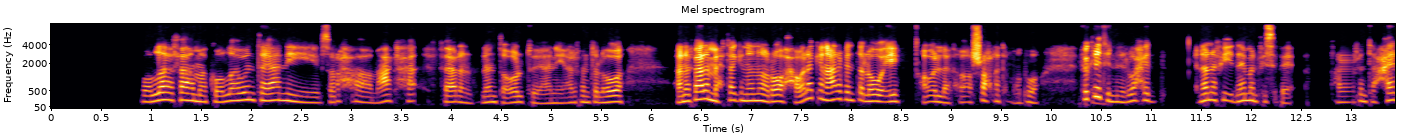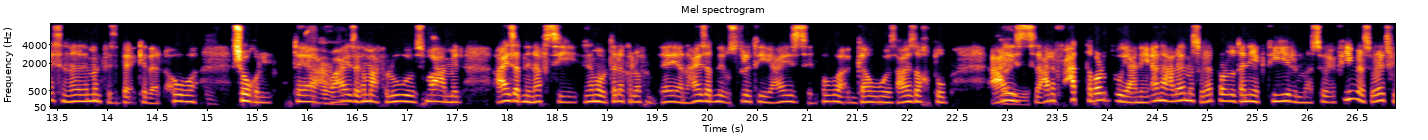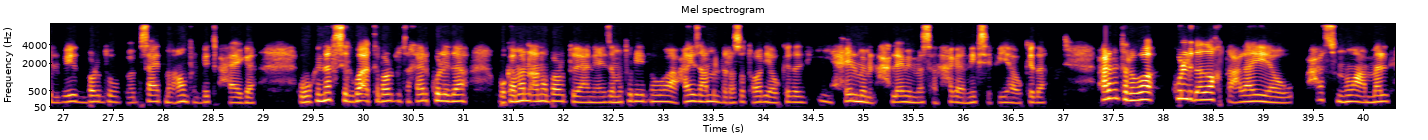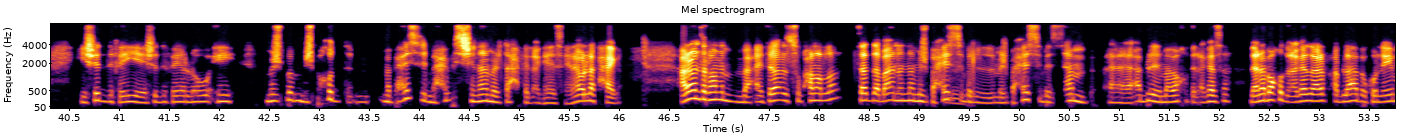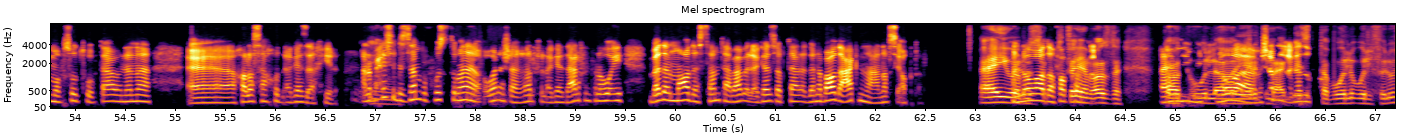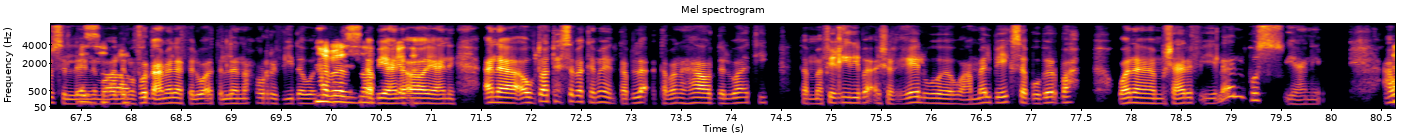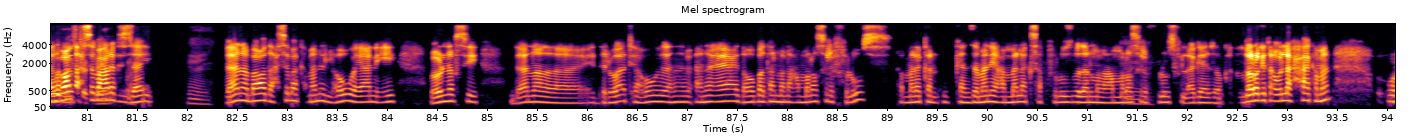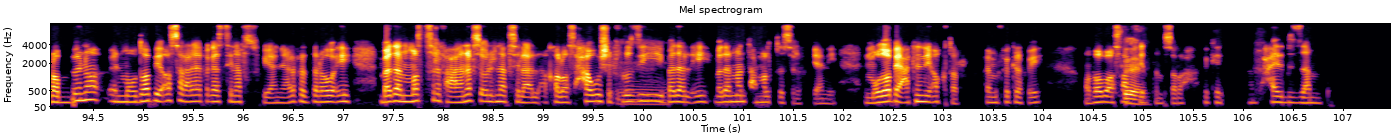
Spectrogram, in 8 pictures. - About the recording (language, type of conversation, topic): Arabic, advice, إزاي بتتعامل مع الإحساس بالذنب لما تاخد إجازة عشان ترتاح؟
- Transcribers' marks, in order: tapping; "أيوه" said as "بيوه"; unintelligible speech; other background noise; chuckle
